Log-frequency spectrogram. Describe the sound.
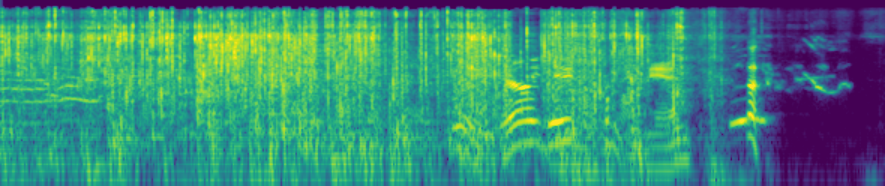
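Loud plastic bag rustling crackles almost continuously for several seconds among boxes, with a man talking briefly over it before the crinkling stops and a brief quiet remains.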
